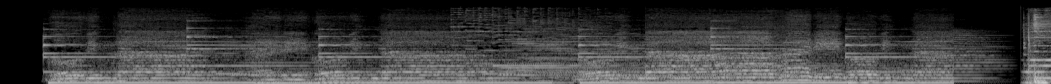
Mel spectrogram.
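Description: Hindu devotional mantra chanting over a steady low drone, as a channel intro. It starts about half a second in and fades out just before the end.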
